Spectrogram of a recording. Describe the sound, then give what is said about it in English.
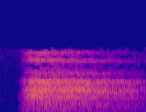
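A long, slow exhale through the mouth during a breathing exercise, a steady breathy rush of about two seconds that fades slightly toward the end, with no talk. “Exhale long, slow from mouth, like. Long, slow.”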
